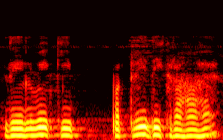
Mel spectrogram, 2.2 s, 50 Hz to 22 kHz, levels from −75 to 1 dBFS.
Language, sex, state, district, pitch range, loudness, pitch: Hindi, male, Chhattisgarh, Raipur, 180-205 Hz, -13 LUFS, 190 Hz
